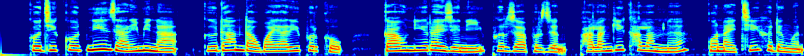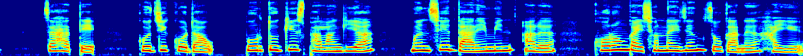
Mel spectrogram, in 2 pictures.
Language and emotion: Bodo, neutral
